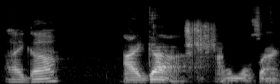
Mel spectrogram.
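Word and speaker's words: עוגה: Young man, if you could say how that word is pronounced in Hebrew. It's Iga.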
